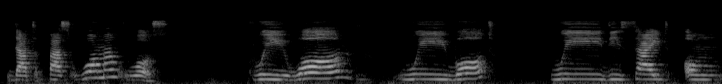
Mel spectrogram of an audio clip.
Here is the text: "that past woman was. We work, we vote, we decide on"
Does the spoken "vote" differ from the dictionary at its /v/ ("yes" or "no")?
yes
